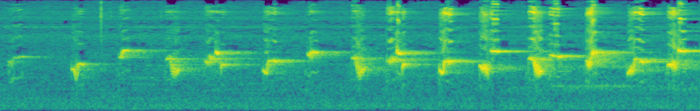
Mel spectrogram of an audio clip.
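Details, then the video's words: Sooty-headed bulbul, called trucukan, singing a long run of bubbly notes used as a lure to get other birds singing: short rising-then-flat whistled phrases around two to three per second, with faint background hiss. "SUARA Trucukan ropel SUPER PANJANG paling AMPUH untuk PANCINGAN burung gacor"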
